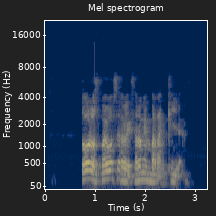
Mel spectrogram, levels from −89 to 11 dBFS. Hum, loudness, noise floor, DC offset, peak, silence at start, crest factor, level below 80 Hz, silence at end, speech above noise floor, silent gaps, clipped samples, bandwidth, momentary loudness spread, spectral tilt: none; -23 LUFS; -79 dBFS; under 0.1%; -6 dBFS; 0.75 s; 18 dB; -66 dBFS; 0.5 s; 56 dB; none; under 0.1%; 6.8 kHz; 15 LU; -6.5 dB/octave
